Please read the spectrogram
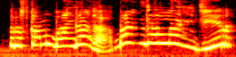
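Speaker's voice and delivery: high excited outburst. Real, not acted. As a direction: shoot up high, all fired up. Excited rhetorical exclamation. (teriakan bangga yang bersemangat)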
